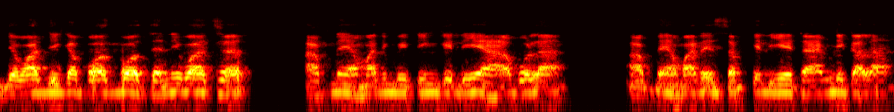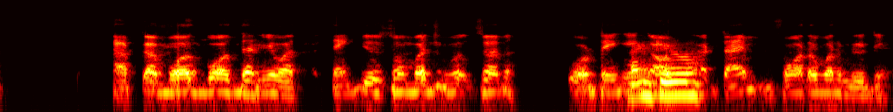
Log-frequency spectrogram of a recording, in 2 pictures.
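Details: Adult man speaking; typical speech.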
